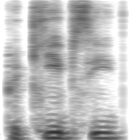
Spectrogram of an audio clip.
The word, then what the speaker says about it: Poughkeepsie: Poughkeepsie Tapes.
